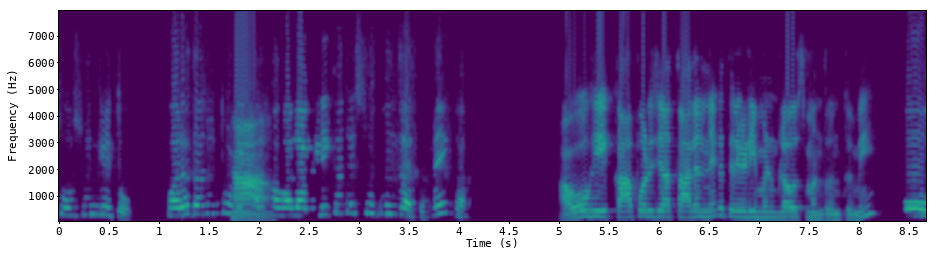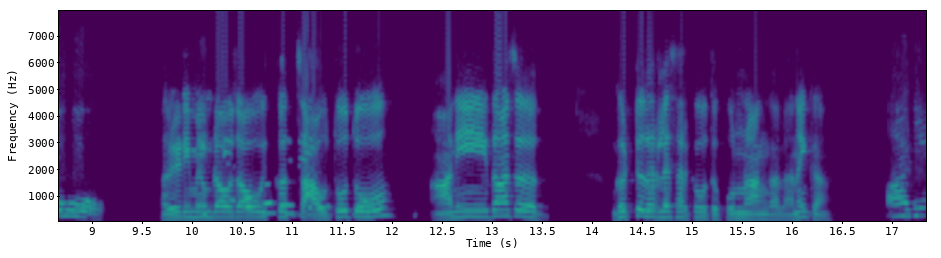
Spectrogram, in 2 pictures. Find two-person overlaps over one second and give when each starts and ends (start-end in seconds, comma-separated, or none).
10.1-11.8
